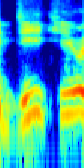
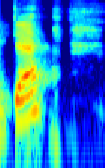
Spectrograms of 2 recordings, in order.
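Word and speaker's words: deque: pronouncing things correctly again this data structure right here is not called a DQ it's called a deck This Acronym right here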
